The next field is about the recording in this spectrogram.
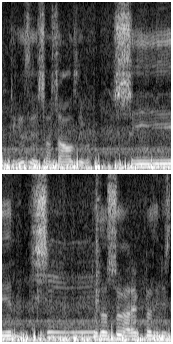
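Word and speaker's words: شين: scene সিনের সিফাত চিকন ঠিক আছে বুঝতে হবে শিন শিন শিন শিন শিনের সিফাত হচ্ছে শাসা ঠিক আছে শাসা আওয়াজ হইবো শিন শিন প্রিয় দর্শক আরেকটা জিনিস দেখাই দেখেন শিনের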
